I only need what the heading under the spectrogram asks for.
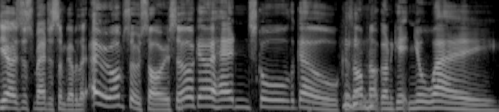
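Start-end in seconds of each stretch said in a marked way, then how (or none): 1.2-6.2 put-on British accent, much higher pitch, slower pace. Speaker imagines a man apologizing to a royal during a game, Prince Harry accent. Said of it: "Prince Great Harry accent there".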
